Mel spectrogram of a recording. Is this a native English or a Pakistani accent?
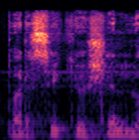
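Pakistani. It is said with a local Pakistani accent. "Local मैंने persecution लिख दिया है"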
